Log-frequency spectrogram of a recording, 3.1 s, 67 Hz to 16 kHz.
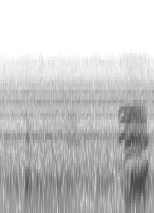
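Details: American black bear mother with her cubs in their winter den on January 1, 2013, studied by wildlife researchers; a low grunting note near half a second, then a louder harmonic moaning call near the end, against a steady background hum.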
